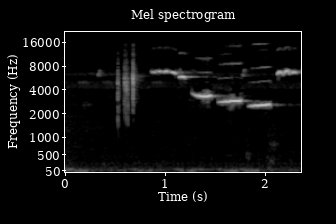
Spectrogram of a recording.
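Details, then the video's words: A brief rattle, then a brown-chested jungle flycatcher's morning phrase of sweet whistled notes sliding down in steps and ending on a higher note. The recording serves as a lure to get another bird to reply. "TERAPI SRDC DI PAGI HARI ,PANCINGAB SRDC NYULING DI PAGI HARI ,GAK NYAUT GAK MUNGKIN.."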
